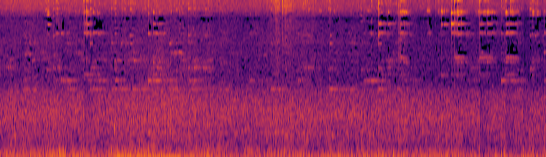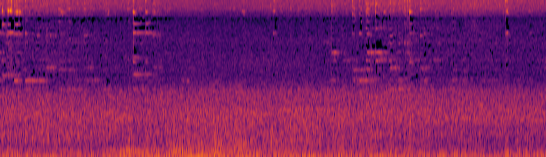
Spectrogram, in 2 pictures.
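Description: Wind chimes tinkling irregularly in a breeze, in scattered clusters of light metallic strikes. Underneath is a louder low rumble of wind that swells twice, a couple of seconds in and again about two-thirds of the way through.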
